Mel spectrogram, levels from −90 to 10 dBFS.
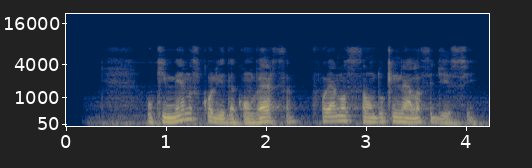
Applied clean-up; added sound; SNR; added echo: none; none; none; reverberation time 0.3 s.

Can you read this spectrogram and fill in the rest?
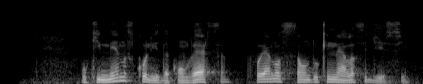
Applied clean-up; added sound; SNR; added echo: none; none; none; none.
